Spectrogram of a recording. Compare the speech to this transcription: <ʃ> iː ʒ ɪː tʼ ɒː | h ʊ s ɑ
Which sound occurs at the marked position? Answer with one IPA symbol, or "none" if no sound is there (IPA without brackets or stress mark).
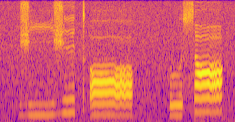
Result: ʒ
